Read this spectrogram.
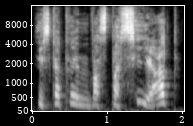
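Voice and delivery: very high, squawky busybody; high-pitched prattling neighbour; Frau Schnattermann chattering. A narrator's reading. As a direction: chatter it nosily through the door. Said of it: "schnattert Frau Schnattermann".

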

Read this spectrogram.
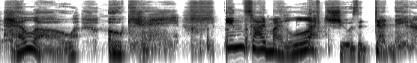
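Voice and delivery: a hint of a breathy diva, half-whispered. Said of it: "the idea of being like [name]".

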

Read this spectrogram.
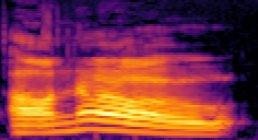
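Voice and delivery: drawn-out, high mock wail; mock lament. Host failing his promise to be nice, mock anguish. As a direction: wail in pretend dismay.

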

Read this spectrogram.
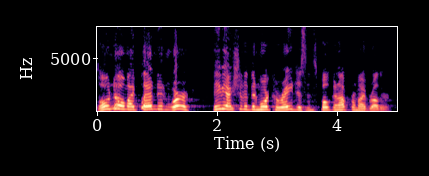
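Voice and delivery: lightly voiced guilty brother; a touch of panic over the failed plan; dismayed Reuben.

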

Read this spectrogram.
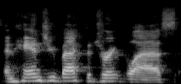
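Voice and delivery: ordinary talk, nothing marked

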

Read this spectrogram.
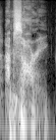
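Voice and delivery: soft, voiceless quoted apology; whispered apology. Retold or imitated. Grown man apologizing to his childhood picture, whispered. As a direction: whisper it like a private confession.

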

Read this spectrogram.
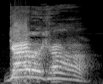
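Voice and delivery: high, loud yell of Gattaca. Shown as a demonstration. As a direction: bellow Gattaca. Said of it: "I yell Gattaca a lot".

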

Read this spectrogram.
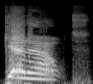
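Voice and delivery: loud, harsh yell; big brother bellowing get out; shouted order. Retold or imitated. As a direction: blast it at the door. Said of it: "He tells her again to get out".

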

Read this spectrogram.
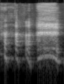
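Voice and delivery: high forced chuckle; mock nervous laugh. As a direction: fake a high, ingratiating laugh.

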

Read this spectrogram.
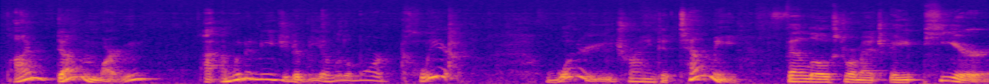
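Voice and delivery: high sarcastic feigned confusion at the coworker; sarcastic play dumb. Retold or imitated. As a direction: pretend to be clueless, drag it out. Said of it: "I'm like".

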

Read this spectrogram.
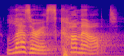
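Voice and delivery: calling out the dead man, loud and commanding. A narrator's reading. Preacher reading Jesus at the tomb, loud call. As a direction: throw the voice out to the tomb. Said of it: "called out in a loud voice".

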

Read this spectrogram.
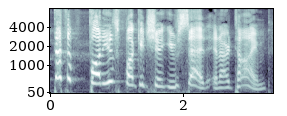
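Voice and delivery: high and loud delighted praise. Retold or imitated. Praising his friend's line, high and delighted. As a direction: rave about the line.

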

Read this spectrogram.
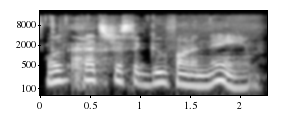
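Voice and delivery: ordinary delivery

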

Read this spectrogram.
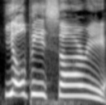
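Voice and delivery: high, drawn-out taunt; mock threat. Mimicking film character's taunting threat.

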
